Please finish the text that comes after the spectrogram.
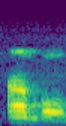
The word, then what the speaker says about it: Humble: Yes, it's Humble. The H is silent.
